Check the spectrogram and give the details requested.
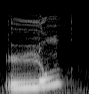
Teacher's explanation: remember you don't pronounce the final G, will become longue.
